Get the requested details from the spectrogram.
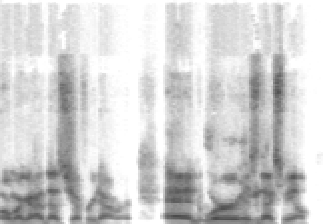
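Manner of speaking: normal talking voice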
